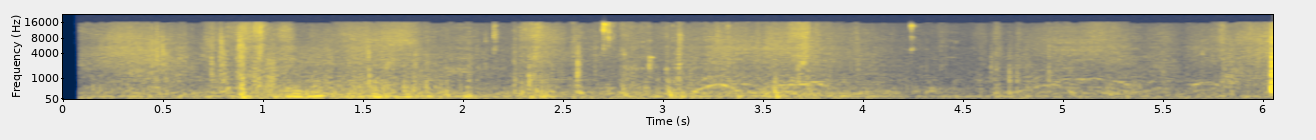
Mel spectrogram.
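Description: A young man speaks quietly and closely.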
